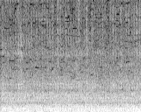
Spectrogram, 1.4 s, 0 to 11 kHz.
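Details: RV furnace, model 8535-IV: steady blower roar with a coarse, even rattle underneath that returned and is getting worse; broken blower wheel fins chattering in the housing.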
